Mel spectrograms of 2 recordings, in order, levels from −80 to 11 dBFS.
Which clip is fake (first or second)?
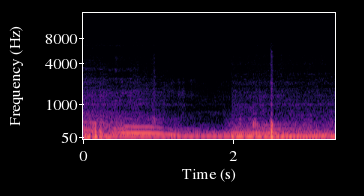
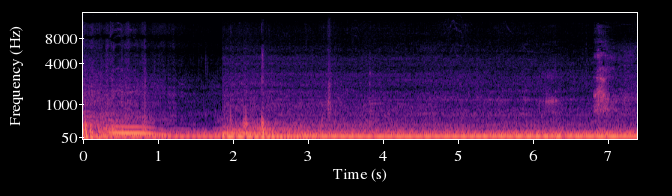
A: first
